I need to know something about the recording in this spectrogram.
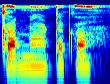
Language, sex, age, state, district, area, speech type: Kashmiri, male, 18-30, Jammu and Kashmir, Shopian, urban, spontaneous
